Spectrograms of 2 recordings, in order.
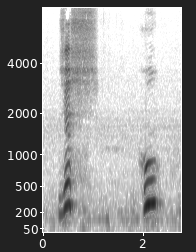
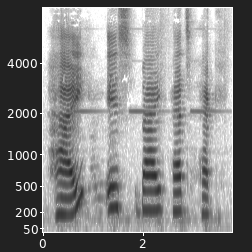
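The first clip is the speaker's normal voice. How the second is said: ordinary talk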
